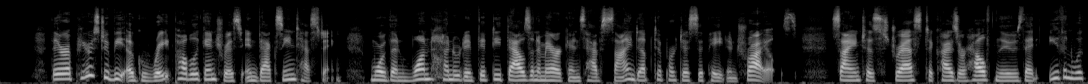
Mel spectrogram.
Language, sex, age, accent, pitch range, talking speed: English, female, 10-29, American, 175-235 Hz, 170 wpm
